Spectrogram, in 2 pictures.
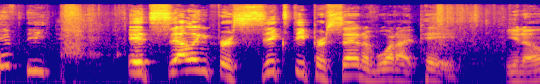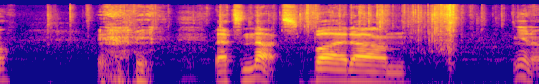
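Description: A plastic wrapper crinkles as it is torn open.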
